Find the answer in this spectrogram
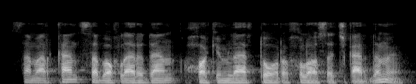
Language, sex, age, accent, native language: Uzbek, male, 18-24, Samarqand, Uzbek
